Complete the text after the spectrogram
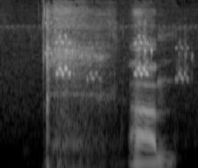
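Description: insect, crickets chirping

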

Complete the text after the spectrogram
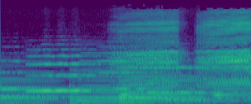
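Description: bird, crow calling

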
